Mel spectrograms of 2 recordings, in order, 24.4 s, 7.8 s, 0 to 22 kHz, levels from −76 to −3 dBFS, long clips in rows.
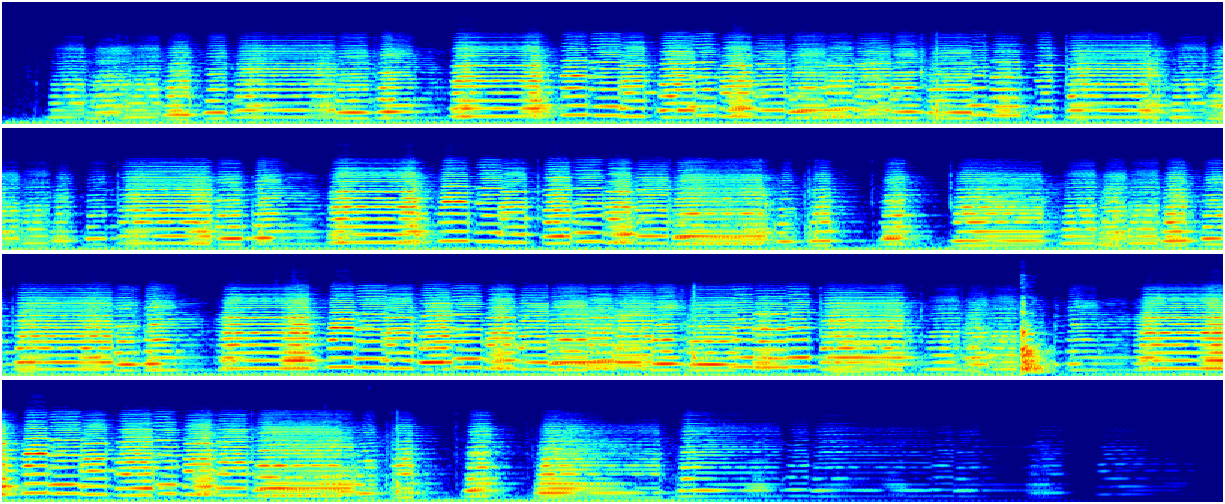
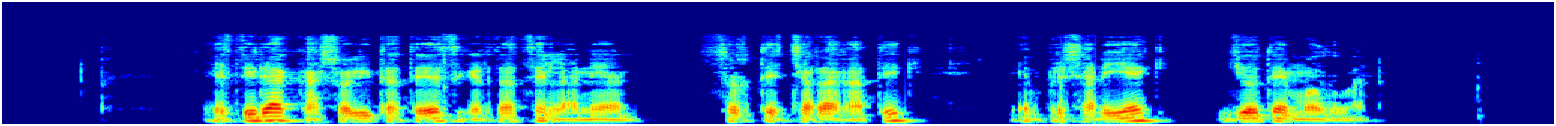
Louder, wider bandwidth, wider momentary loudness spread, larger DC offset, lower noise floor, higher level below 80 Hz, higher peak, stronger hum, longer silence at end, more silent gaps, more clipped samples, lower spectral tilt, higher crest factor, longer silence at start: about the same, -18 LUFS vs -20 LUFS; first, 15.5 kHz vs 7.8 kHz; second, 12 LU vs 15 LU; neither; first, -59 dBFS vs -52 dBFS; first, -38 dBFS vs -50 dBFS; about the same, 0 dBFS vs 0 dBFS; neither; first, 1.9 s vs 0.95 s; neither; neither; second, -3.5 dB/octave vs -6.5 dB/octave; about the same, 18 dB vs 20 dB; second, 0.1 s vs 1 s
